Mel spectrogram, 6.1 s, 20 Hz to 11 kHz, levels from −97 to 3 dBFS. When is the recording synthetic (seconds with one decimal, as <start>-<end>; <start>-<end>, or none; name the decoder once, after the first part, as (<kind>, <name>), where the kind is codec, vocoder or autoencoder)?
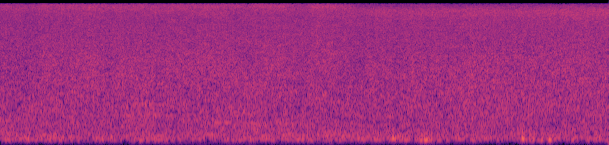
1.6-4.7 (autoencoder, DAC-VAE)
